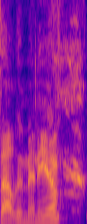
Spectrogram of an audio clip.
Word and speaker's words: aluminium: In the like cartoon version of this, it pans across all those metals and there is aluminum, and right next to it is aluminium. They have two. – Oh, one for the British pronunciation and one for the American.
